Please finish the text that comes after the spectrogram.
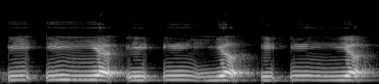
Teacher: य इ ई य म्हणजे याचा अर्थ होतोय स्थान मिळतोय म्हणजे इ च स्थान जर तालव्य आहे तर य च सुद्धा स्थान काय झालं याच्यामध्ये तालव्य वर्ण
